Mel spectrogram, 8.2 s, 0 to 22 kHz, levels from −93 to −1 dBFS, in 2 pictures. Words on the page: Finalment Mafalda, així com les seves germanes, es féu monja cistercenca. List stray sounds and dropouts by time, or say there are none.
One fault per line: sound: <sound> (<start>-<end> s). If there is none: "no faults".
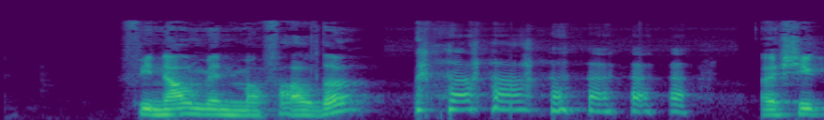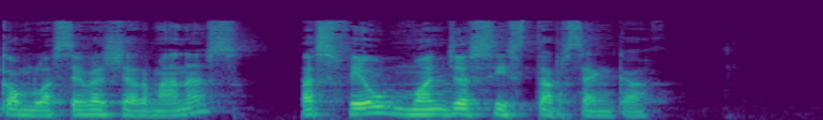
sound: laugh (2.1-3.6 s)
